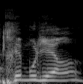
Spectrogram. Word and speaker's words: Trémoulière: Il est très moulière. c'est pas Oui, prononcé maintenant, oui, correctement.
